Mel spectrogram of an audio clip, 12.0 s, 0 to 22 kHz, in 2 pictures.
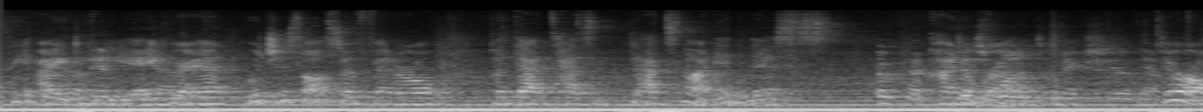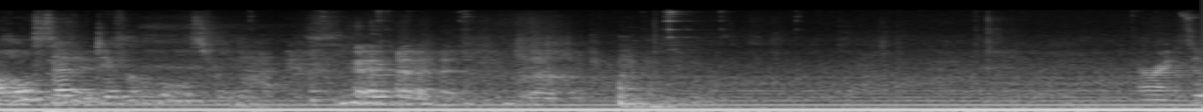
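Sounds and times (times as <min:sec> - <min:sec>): person speaking: 0:00.0 - 0:07.8
low background hum: 0:00.0 - 0:12.0.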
